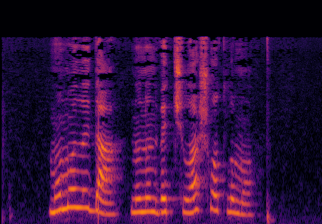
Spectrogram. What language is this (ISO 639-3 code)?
chm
